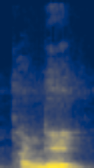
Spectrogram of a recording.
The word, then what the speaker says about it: Thandel: तंडेल। ठंडेल इस तरीके का प्रोनाउंसिएशन है इसका, और इसका मतलब होता है एक तरीके से लीडर, जो मछुआरों का लीडर होता है।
